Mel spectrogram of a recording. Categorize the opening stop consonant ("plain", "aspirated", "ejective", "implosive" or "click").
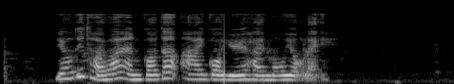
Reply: plain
